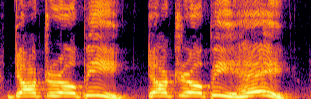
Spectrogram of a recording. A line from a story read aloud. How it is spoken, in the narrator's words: some guy yelling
